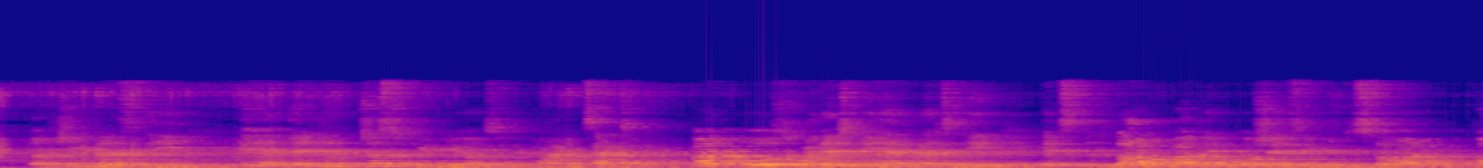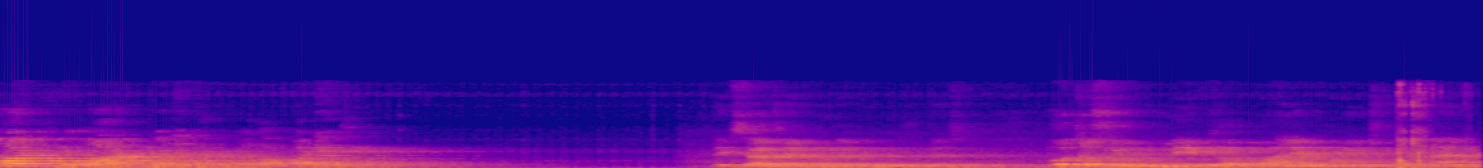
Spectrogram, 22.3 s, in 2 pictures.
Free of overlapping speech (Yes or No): Yes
